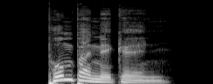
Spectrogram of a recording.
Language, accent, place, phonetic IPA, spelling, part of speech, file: German, Germany, Berlin, [ˈpʊmpɐˌnɪkl̩n], Pumpernickeln, noun, De-Pumpernickeln.ogg
- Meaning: dative plural of Pumpernickel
